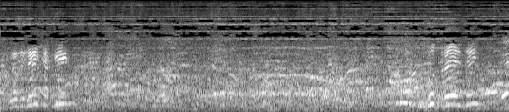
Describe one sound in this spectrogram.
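A large crowd cheers and chants loudly in a big echoing hall.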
